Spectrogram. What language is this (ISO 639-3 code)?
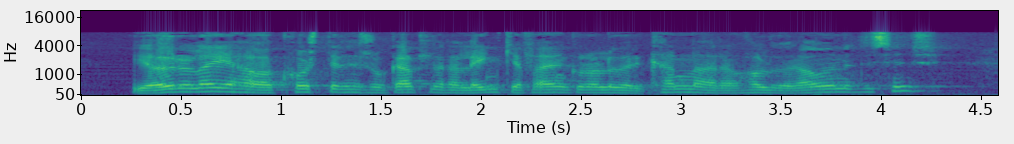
isl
